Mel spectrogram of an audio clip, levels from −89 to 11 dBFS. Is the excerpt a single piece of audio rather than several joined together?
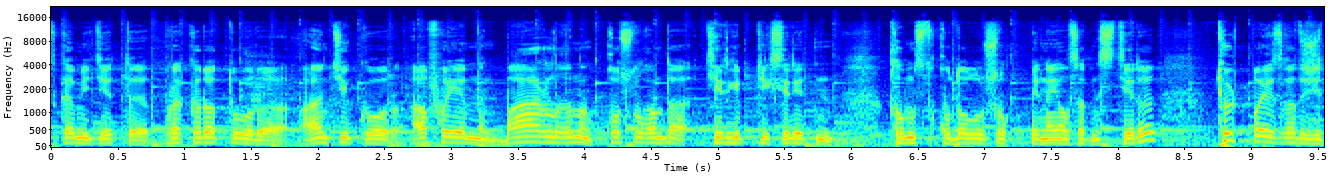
yes; 0 cuts

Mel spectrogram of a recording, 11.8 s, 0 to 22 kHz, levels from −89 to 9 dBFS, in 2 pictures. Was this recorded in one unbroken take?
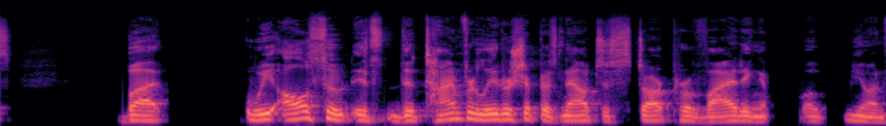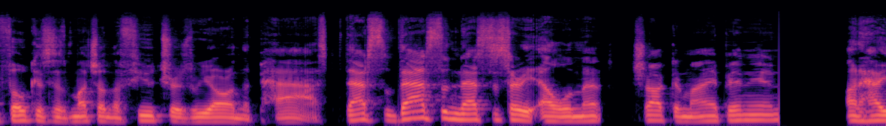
yes; 0 cuts

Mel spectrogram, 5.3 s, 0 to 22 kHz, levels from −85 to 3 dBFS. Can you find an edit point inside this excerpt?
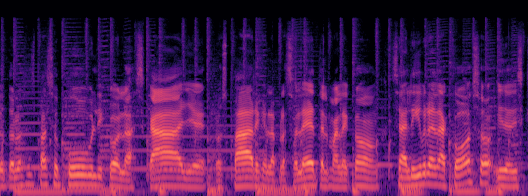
yes; 2 cuts; at 2.2 s, 3.8 s

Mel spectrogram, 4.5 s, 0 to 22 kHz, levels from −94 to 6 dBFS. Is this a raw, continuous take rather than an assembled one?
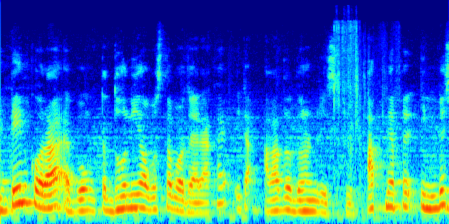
no; 1 cut; at 3.5 s

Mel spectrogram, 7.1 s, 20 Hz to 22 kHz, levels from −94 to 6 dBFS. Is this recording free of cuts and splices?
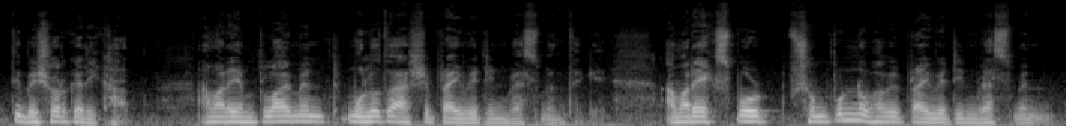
yes; 0 cuts

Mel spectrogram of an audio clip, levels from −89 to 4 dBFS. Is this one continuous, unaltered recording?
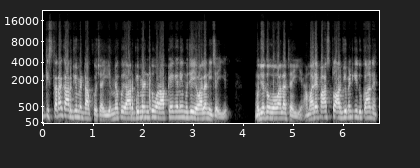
yes; 0 cuts

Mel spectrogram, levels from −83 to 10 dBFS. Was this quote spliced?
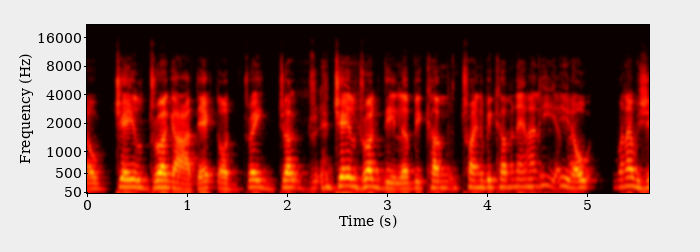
yes; 1 cut; at 4.5 s

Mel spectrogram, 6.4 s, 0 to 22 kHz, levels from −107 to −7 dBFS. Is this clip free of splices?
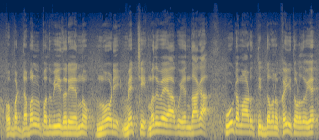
yes; 0 cuts

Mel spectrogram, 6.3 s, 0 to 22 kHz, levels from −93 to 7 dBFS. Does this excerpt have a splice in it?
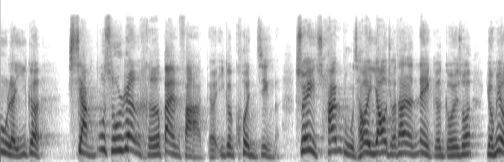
no; 0 cuts

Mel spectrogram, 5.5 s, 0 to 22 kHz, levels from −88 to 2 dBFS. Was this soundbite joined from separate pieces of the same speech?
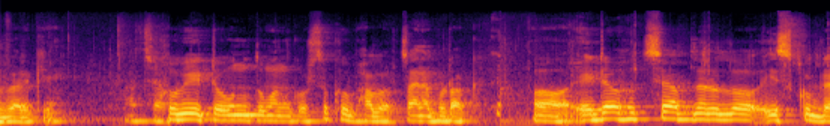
yes; 1 cut; at 3.3 s

